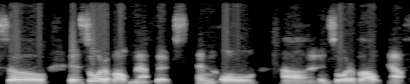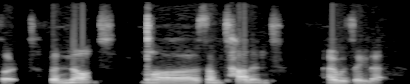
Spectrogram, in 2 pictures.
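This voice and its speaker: A man speaks with a Cantonese accent. His pace is fairly slow, with long, frequent pauses. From Hong Kong. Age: 30s. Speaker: memory champion and business owner. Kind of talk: interview.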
